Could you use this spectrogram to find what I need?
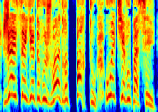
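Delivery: high, loud, frantic cry of worry; breathless agitation. A narrator's reading. Mrs Bantry greets her late-arriving friend, breathless and agitated. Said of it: "d'une voix haletante".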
